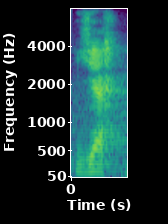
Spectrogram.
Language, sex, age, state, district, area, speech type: Maithili, male, 45-60, Bihar, Madhubani, rural, spontaneous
